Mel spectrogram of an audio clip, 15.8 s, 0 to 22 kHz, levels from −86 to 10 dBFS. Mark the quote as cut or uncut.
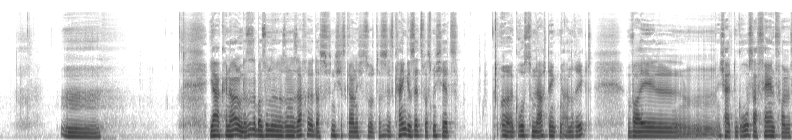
uncut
